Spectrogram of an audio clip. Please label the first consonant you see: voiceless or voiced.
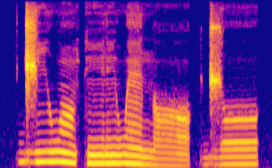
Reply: voiced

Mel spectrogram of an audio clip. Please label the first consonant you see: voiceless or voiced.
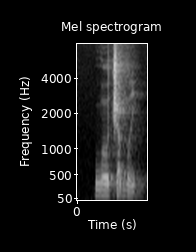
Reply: voiced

